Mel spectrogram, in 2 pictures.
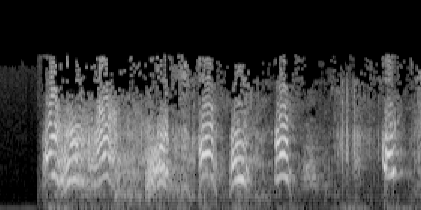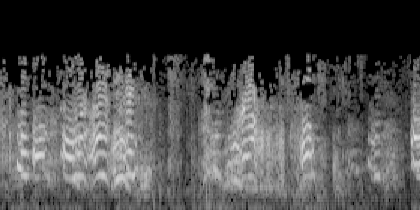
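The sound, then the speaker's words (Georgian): Caucasian shepherd dogs fighting in an organised dog-fight contest in a forest near Tbilisi: a loud, continuous, uneven tangle of barks, snarls, yelps and whimpers that runs almost without a break. “ძაღლების ასეთი ორთაბრძოლა”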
